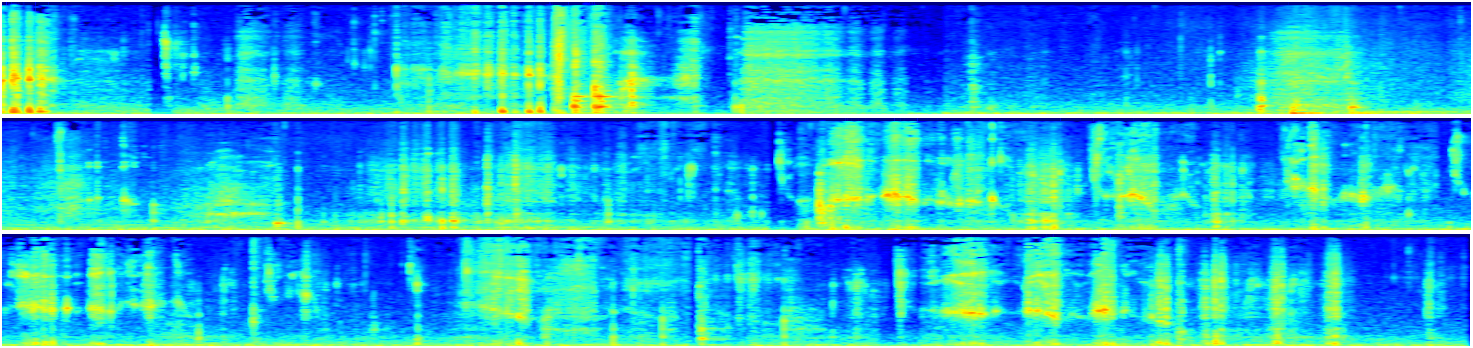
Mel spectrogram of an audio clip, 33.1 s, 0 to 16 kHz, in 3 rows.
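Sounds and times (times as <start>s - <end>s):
teeth crunching ice: 13.7s - 33.0s.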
